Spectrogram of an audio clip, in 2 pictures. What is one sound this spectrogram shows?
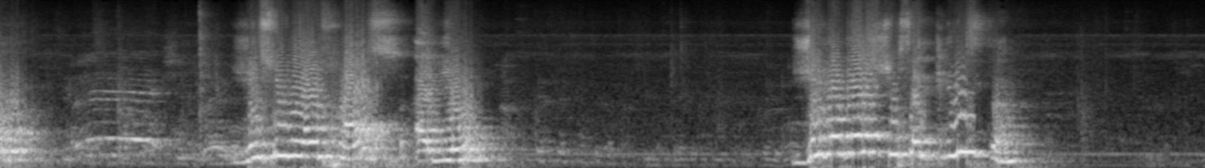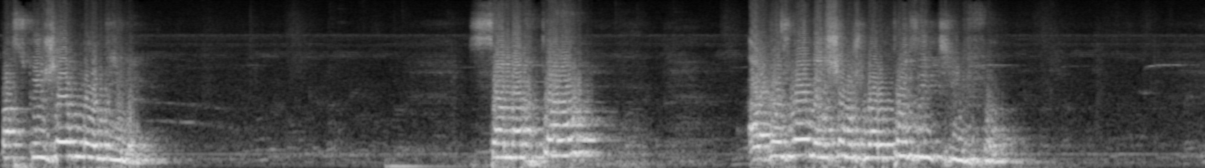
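A woman sings loudly into a microphone through a loudspeaker, in phrases with pauses between them.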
